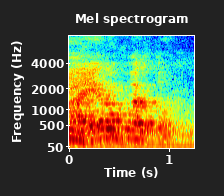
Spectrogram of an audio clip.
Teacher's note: Yeah, you gotta roll the R right over.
